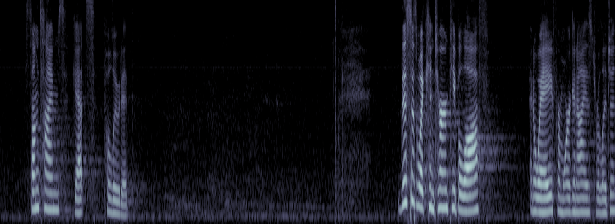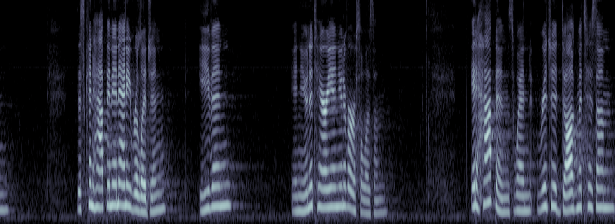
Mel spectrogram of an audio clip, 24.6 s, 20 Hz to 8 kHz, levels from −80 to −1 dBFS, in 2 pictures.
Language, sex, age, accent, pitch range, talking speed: English, female, 40-59, American, 165-235 Hz, 75 wpm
